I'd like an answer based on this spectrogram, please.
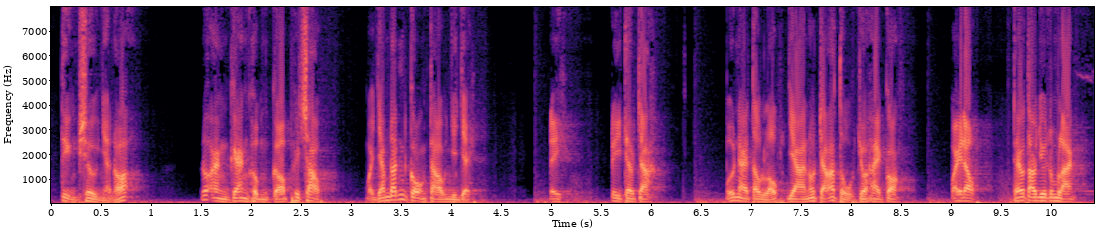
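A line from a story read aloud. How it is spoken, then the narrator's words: Angry shout. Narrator (Vietnamese): tức giận quát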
